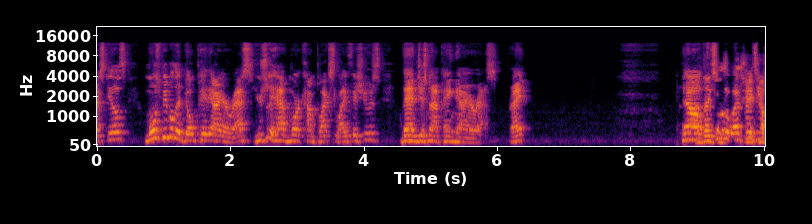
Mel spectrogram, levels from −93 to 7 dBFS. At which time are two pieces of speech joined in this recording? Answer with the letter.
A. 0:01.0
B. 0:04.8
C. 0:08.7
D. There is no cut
C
